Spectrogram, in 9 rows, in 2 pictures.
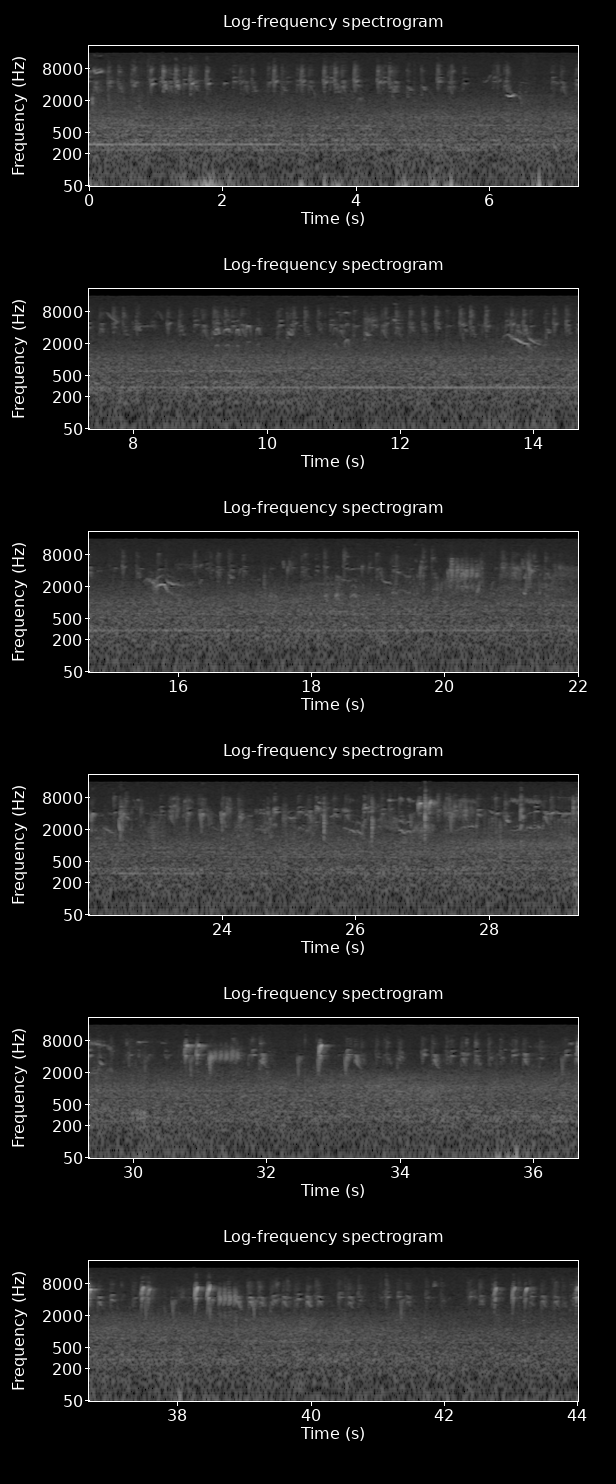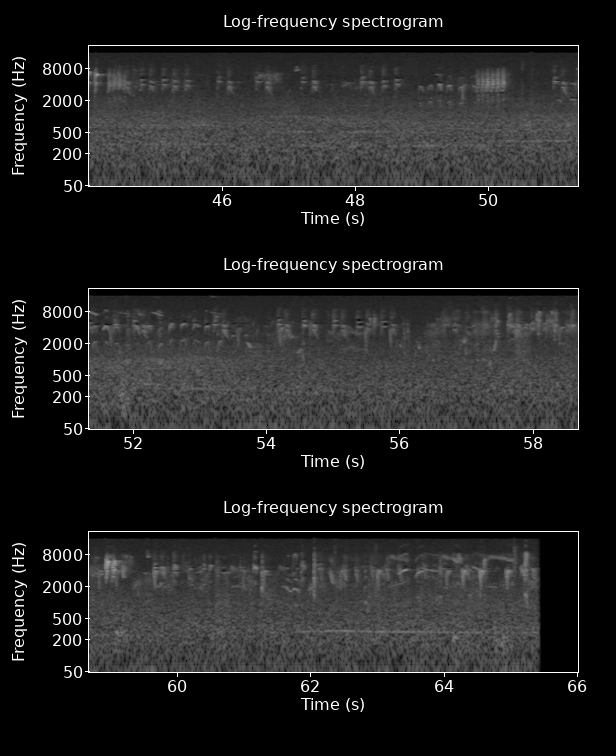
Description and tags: late morning in early autumn outside the village of sayda in the east german erzgebirge forest area.
birdsong, some frogs, forest noises and a distant highway can be heard.
recorded with a zoom h2, 90° dispersion.
athmo, atmo, birds, countryside, field, field-recording, frogs, nature, rural, woodland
